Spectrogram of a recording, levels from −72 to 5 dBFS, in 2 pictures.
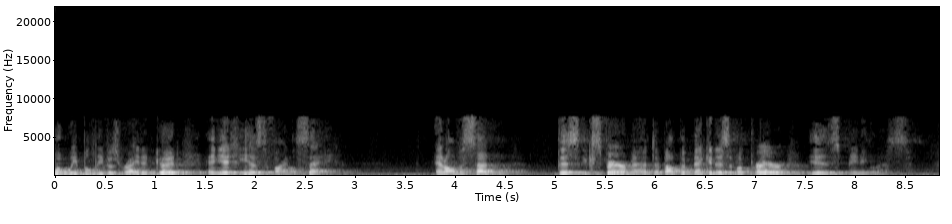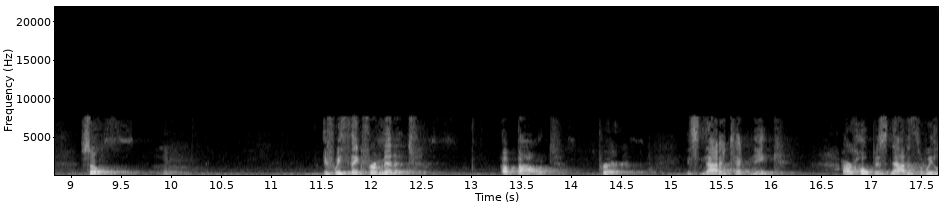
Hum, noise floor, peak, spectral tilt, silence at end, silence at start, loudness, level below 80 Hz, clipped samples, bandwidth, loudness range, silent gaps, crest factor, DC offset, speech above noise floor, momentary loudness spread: none; -41 dBFS; -2 dBFS; -5.5 dB/octave; 0 s; 0 s; -19 LUFS; -40 dBFS; under 0.1%; 8 kHz; 6 LU; none; 18 dB; under 0.1%; 22 dB; 21 LU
